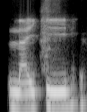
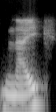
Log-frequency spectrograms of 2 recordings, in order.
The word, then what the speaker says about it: Nike: So but I'm pretty sure that it is actually pronounced Nike in Greek mythology. So everyone else is actually technically right, but in English we say Nike.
